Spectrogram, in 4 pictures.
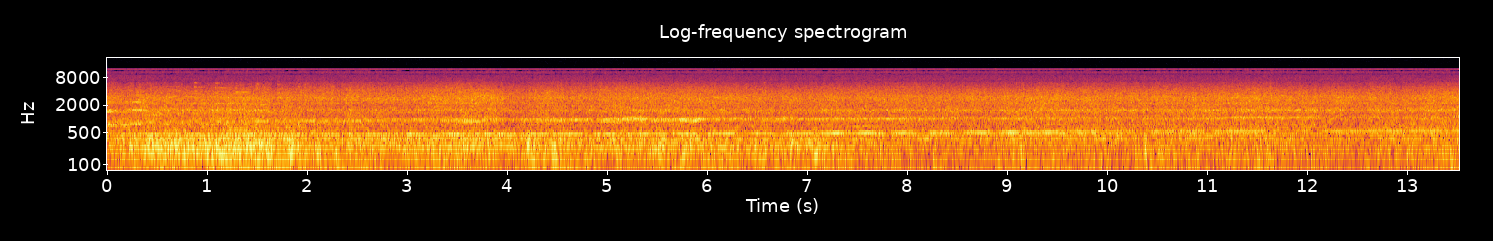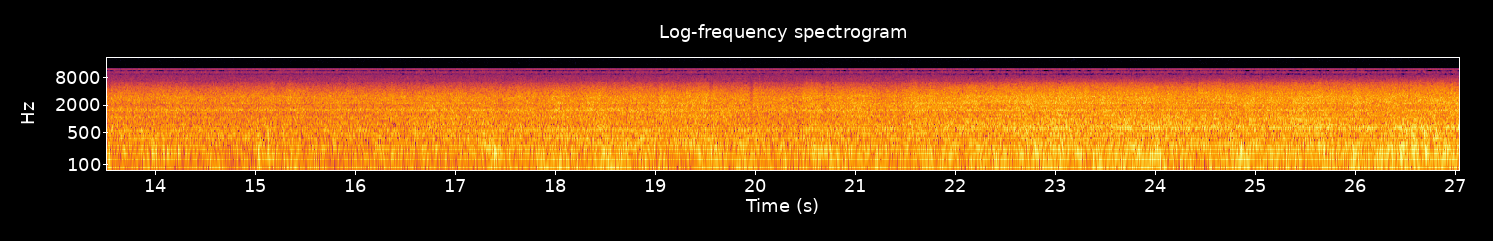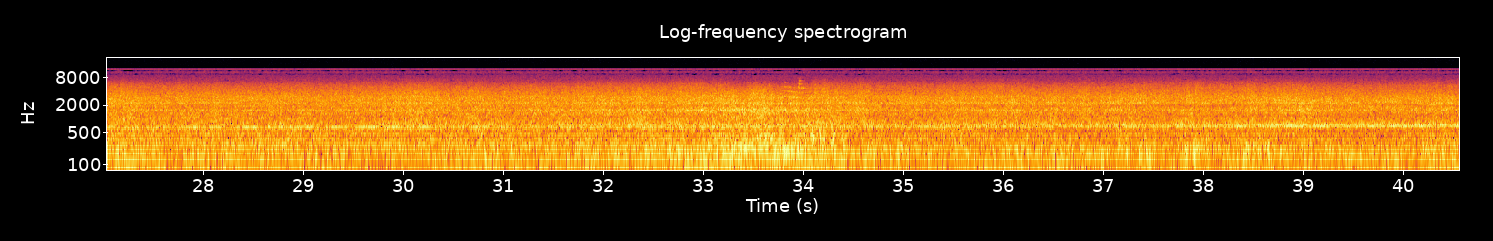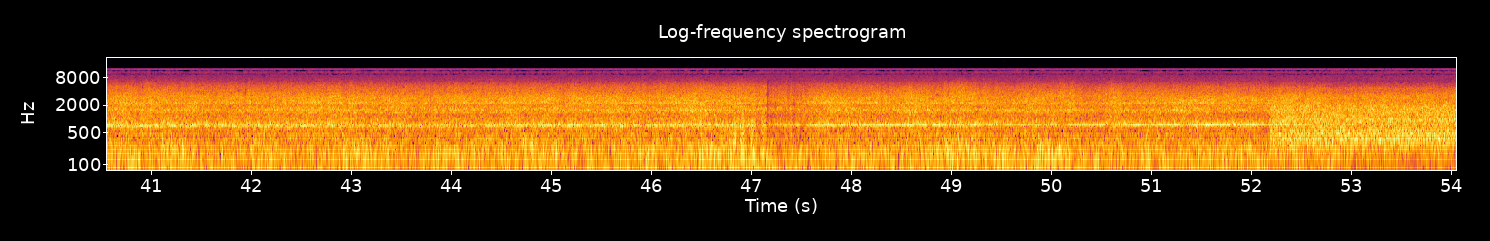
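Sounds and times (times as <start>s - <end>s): train rumble and hiss: 0.0s - 54.0s
faint rising whine: 51.0s - 54.0s.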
